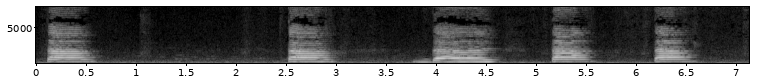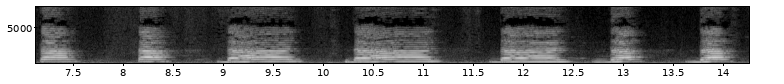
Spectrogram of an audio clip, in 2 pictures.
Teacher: अपने जबान की नोक को लगाना है, यानी रासे लिसान को सनाया उलिया की जड़ से लगाना है। तो बारीक आवाज में हमारा ता और दाल दोनों निकलेगा।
